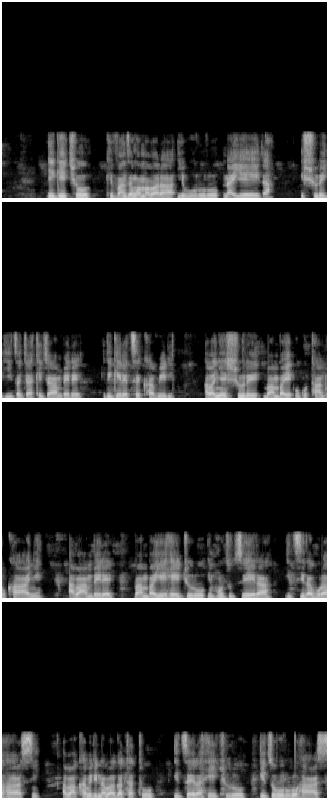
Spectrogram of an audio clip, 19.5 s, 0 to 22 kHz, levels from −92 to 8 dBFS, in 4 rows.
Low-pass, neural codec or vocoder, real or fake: 7.2 kHz; none; real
